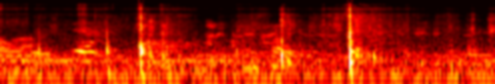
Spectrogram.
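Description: Tennis balls are struck with rackets with sharp pops.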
